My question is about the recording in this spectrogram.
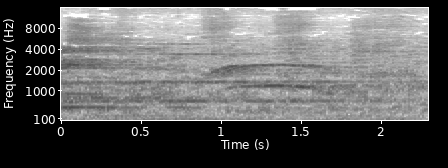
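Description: City street ambience: a steady low hum of traffic and outdoor noise, with a faint tone that rises and falls once about a second in.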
